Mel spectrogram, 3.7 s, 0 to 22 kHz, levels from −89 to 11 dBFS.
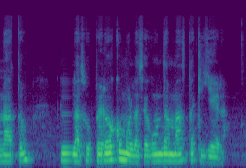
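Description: At 0.95 s a call audio freeze starts. The last sound is held on as a fading tail for 135 ms. Packets were likely delayed, emptying the jitter buffer. From 1.12 s the speech continues where it stopped, with nothing lost but 135 ms later.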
